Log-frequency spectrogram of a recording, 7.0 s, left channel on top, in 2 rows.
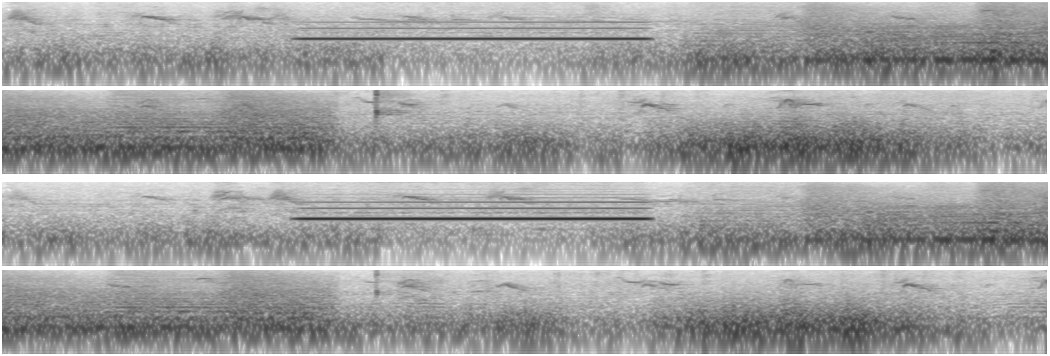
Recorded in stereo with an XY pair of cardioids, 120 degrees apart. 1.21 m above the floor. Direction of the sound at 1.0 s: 40° right.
